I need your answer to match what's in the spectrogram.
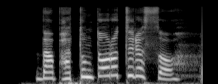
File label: fluster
